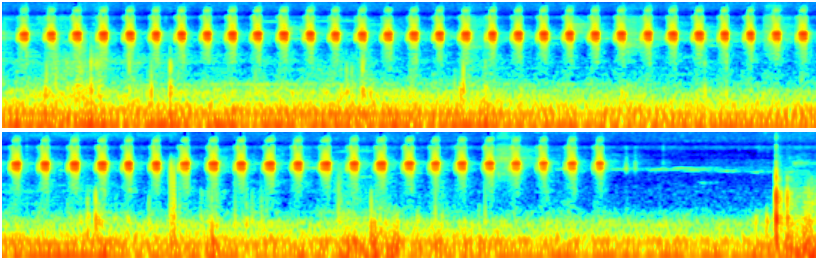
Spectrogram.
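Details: Oophaga pumilio, the strawberry poison dart frog, giving a long series of brief high chirping buzzes, nearly three each second, that stop just before the end, over a low steady rumble.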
